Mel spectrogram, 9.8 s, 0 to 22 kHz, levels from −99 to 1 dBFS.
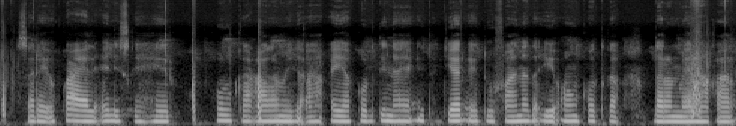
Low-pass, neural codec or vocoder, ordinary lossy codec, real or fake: none; none; none; real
